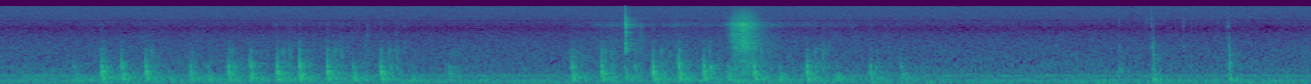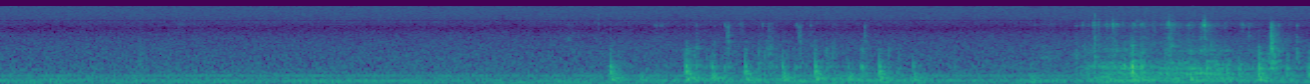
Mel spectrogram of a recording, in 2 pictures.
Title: Crank rattling noise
